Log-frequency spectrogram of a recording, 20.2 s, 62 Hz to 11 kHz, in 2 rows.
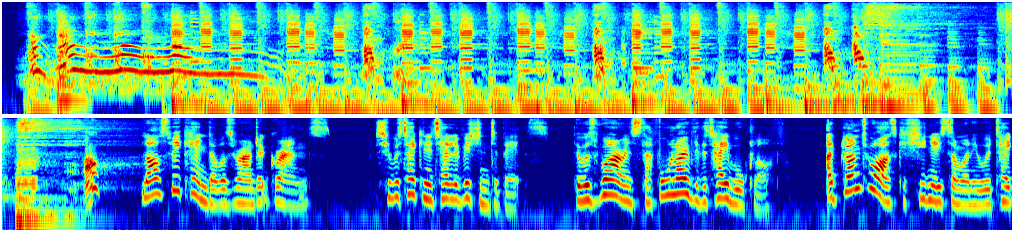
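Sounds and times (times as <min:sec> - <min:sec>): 
dog howling: 0:00.3 - 0:02.9
loud steady rhythmic backing: 0:01.8 - 0:10.8
speech: 0:11.9 - 0:20.1.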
